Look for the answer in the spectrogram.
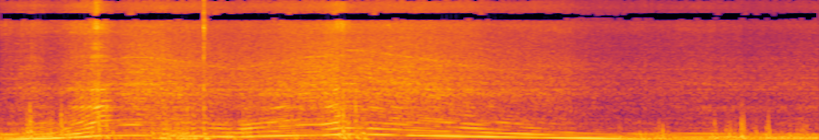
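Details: Mini, engine finally fully warm after exhaust line improvements, boot open, revved harder: clean rising and falling revs, deep even burble with no puffing, ticking or leak rasp; healthy, slightly loud exhaust.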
